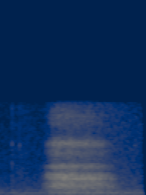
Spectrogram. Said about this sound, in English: And I gasp in pleasure because it feels so good.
